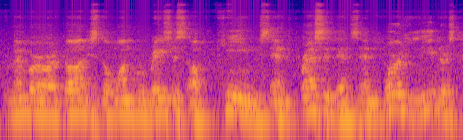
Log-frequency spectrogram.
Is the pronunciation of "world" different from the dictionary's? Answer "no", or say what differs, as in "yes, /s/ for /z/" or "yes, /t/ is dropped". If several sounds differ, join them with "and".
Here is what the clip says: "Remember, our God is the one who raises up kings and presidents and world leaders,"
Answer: yes, /l/ is dropped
